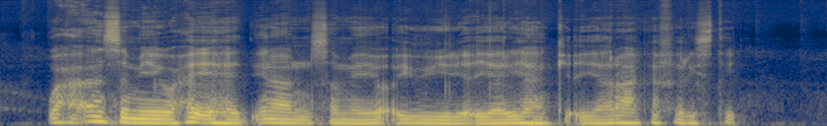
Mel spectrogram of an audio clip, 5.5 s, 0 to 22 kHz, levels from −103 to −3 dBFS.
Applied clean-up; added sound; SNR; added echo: none; none; none; none.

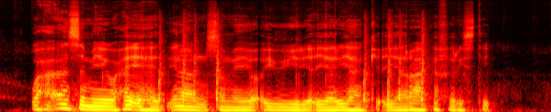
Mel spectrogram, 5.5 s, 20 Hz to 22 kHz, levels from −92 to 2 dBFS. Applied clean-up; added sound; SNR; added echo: none; Knock; 12 dB; none.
